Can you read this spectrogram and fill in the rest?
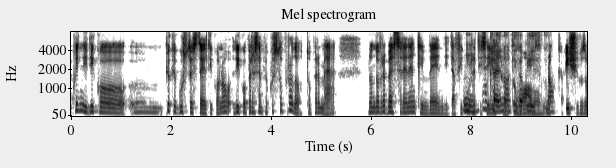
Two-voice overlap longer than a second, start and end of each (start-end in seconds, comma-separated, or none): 7.9-9.6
